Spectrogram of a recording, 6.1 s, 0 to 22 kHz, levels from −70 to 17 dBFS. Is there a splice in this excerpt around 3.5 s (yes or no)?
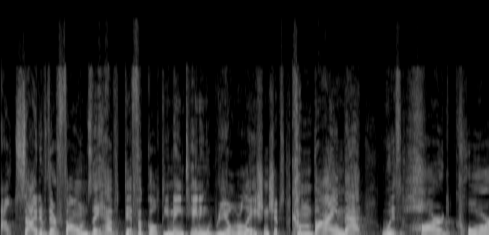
yes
